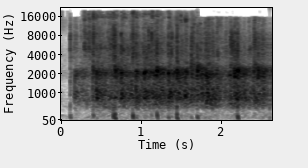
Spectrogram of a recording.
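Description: Steady applause from a crowd, many hands clapping together with a few sharper individual claps standing out, fairly close and sustained throughout.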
